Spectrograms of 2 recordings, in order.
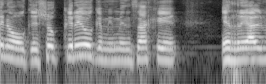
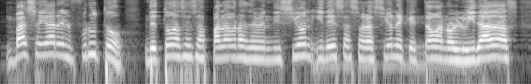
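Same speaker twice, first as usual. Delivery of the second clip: louder, rising preaching climax; predicación a pleno pulmón; 3 semitones higher, 10 dB louder than usual. Real, not acted. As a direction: proclaim the harvest with full force. Predicación a todo volumen. (predicando con toda la fuerza)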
